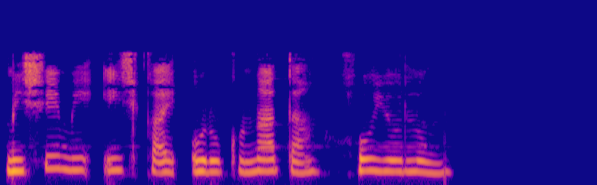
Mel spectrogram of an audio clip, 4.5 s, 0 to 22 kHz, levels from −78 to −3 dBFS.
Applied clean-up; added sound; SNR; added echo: neural mask model DeepFilterNet 3.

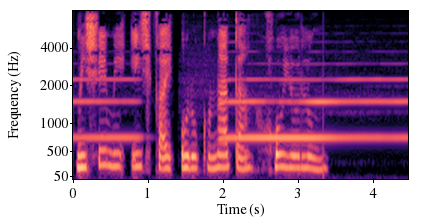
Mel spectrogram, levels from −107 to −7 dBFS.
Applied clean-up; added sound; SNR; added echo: none; Wind instrument, woodwind instrument; 6 dB; none.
